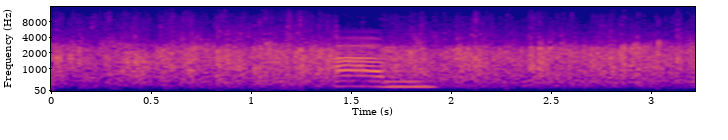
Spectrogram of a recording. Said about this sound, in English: You know, the whole point, yeah, clap for them.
